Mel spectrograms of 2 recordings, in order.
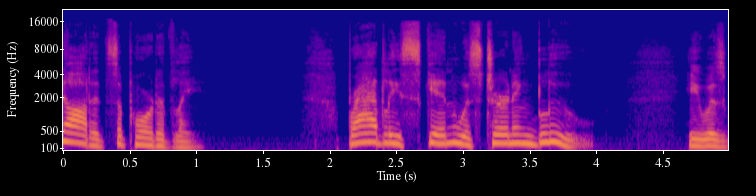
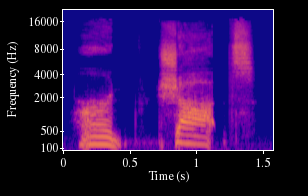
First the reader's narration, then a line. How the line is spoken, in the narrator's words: Bradley gasped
